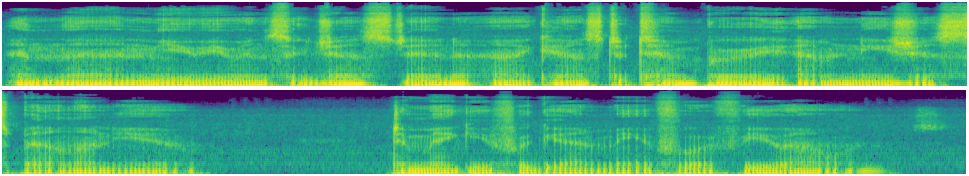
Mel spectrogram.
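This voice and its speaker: A man voicing a doting, obsessive kitsune husband in an intimate ASMR roleplay, breathy and gravelly, with hesitant, coaxing endearments. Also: extremely low pitch, darkish tone, full character voice. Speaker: voice actor in a roleplay.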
